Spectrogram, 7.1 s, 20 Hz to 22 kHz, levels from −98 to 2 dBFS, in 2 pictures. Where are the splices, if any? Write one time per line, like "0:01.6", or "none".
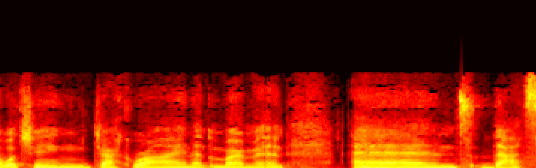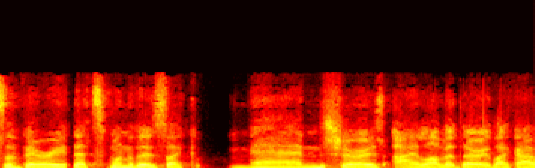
0:04.0
0:05.0

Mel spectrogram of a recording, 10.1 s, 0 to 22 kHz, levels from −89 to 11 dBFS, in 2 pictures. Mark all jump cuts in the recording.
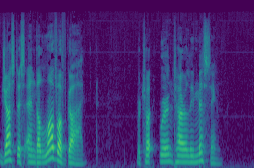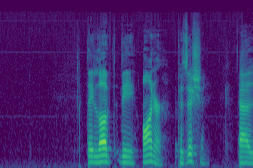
0:08.6

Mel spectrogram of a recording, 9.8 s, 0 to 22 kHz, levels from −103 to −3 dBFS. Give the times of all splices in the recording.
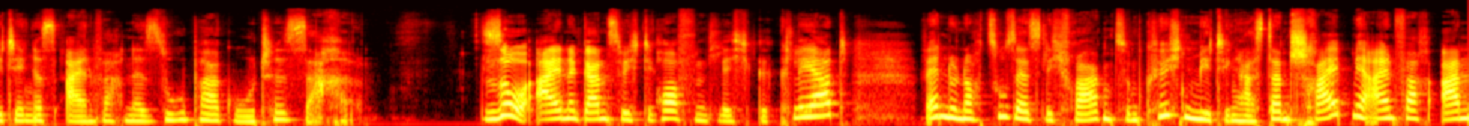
0:03.5
0:04.4

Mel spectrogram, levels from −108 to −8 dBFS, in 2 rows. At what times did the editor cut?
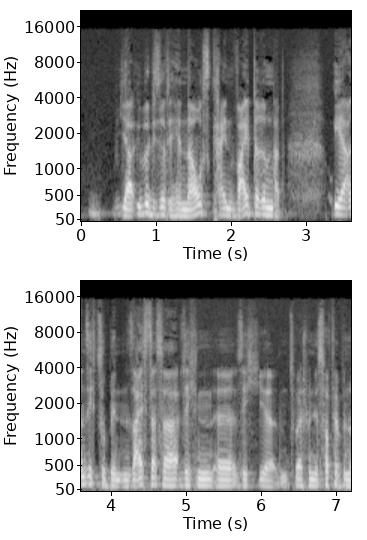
0:01.1
0:02.6
0:03.3
0:04.9

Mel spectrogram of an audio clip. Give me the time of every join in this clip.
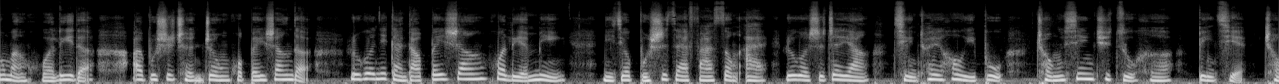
0:07.8

